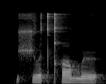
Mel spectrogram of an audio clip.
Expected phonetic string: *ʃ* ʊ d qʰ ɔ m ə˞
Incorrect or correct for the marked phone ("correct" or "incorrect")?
correct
